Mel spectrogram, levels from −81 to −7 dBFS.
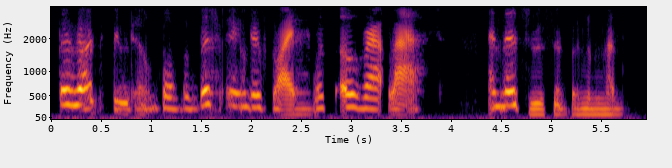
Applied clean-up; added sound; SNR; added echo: neural diffusion model UNIVERSE++.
